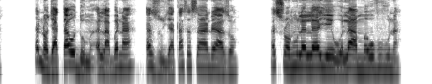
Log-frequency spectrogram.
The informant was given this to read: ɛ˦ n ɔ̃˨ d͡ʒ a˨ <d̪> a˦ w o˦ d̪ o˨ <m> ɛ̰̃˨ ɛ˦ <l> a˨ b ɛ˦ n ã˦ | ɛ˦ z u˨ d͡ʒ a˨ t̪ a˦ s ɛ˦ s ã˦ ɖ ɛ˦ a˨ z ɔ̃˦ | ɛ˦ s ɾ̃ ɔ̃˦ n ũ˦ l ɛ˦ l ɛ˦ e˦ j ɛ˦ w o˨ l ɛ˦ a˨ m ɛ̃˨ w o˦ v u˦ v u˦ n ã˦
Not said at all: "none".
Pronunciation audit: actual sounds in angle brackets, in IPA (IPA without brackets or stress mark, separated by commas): t̪, m, l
